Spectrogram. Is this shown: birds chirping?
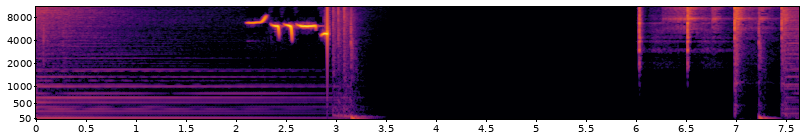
yes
